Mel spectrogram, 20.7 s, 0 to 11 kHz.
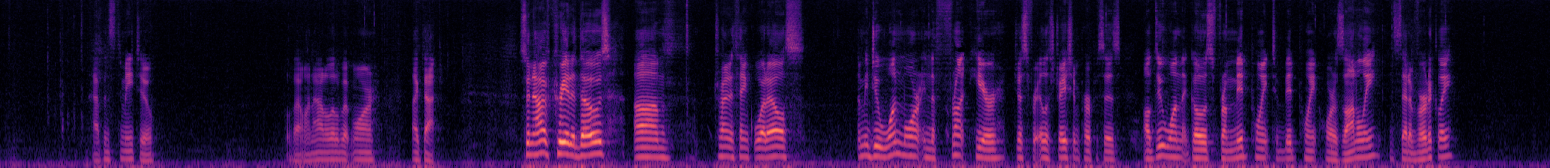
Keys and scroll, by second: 0.9 Return, 5.8 Escape, 18.4 Return.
